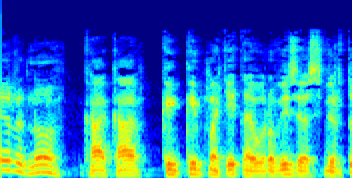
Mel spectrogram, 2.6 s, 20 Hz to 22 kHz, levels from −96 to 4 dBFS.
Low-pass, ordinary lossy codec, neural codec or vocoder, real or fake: 14.4 kHz; MP3, 48 kbps; none; real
